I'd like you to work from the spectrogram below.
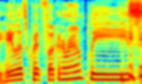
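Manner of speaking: high, loud sing-song fake-sweet plea; sugar-coat the order in a high-pitched voice; mock-loving nudge. Film crew boss nudging people back on track, falsely loving. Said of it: "I just lovingly say".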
